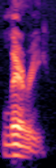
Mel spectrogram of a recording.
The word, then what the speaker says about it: Lauri: that I found said everybody pronounced it Larry Eileen as you might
